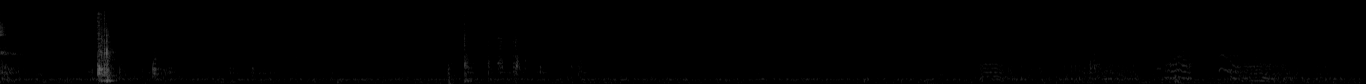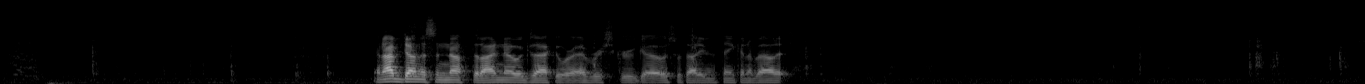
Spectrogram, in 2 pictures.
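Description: A small screwdriver clicks and scrapes against metal screws.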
